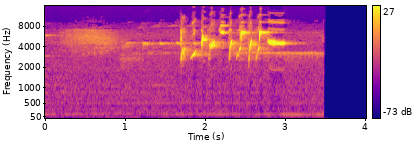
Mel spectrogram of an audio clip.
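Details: European goldfinch of the elmacık type singing a lesson song for caged birds: one short burst of quick, high, liquid twittering notes, ending in a brief buzzy note before the sound cuts off.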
